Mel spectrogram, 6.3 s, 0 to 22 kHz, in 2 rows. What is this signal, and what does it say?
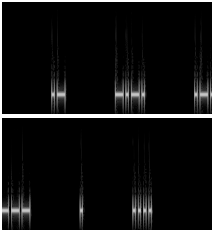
Morse code, heard as a keyed tone, about 30 wpm, spaced as for 10 wpm, 700 Hz. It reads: AC1EH
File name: Lesson 18g - Letter m - Call Signs 30wpm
